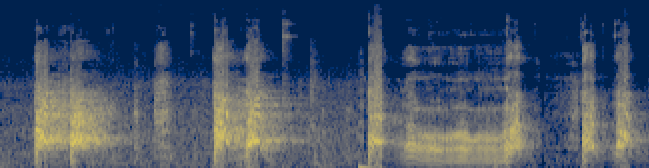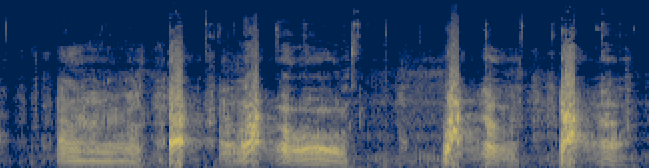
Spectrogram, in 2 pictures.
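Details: Talkative foster dog Luca makes a run of short barks and drawn-out, wavering grumbling howls, about a dozen bursts over thirteen seconds, each separated by brief pauses in a quiet indoor setting.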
